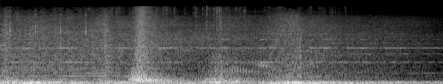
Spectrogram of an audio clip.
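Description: Intro music with a heavy bass, with a sound effect that sweeps down in pitch about a second and a half in and a fainter downward sweep a second later.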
